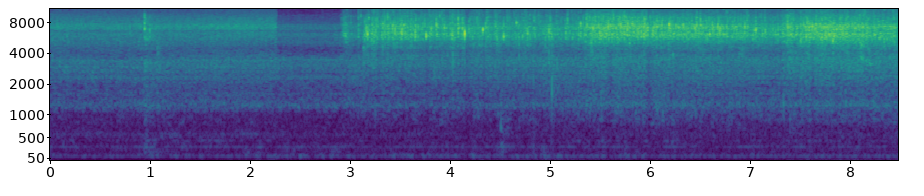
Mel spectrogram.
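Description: Onion pakodas deep-frying in hot oil: a steady sizzling hiss. It becomes much louder about three seconds in, once a fresh batch of raw besan batter is bubbling in the oil.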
